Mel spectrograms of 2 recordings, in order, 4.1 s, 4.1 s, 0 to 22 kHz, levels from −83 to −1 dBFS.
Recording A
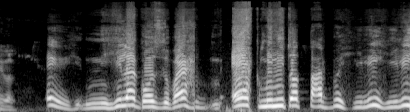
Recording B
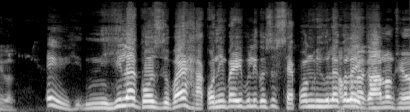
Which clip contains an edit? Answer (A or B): A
